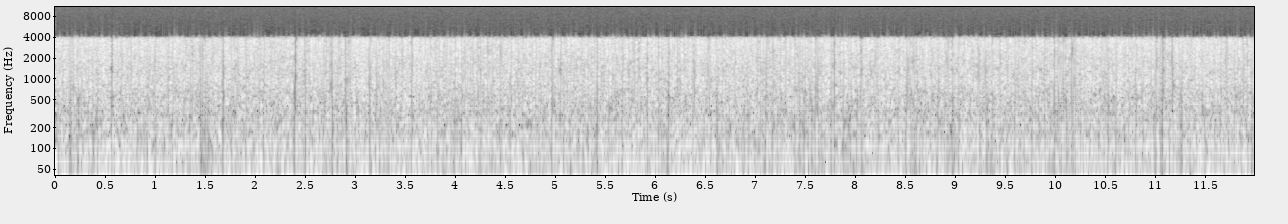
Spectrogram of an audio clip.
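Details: Steady static-like hiss fills the whole stretch with no voice or call, cut off sharply above the upper mid range.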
